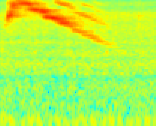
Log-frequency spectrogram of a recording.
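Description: A single short burst of hissing air from a rice combine harvester, sharp at first and then tapering off over about a second.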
